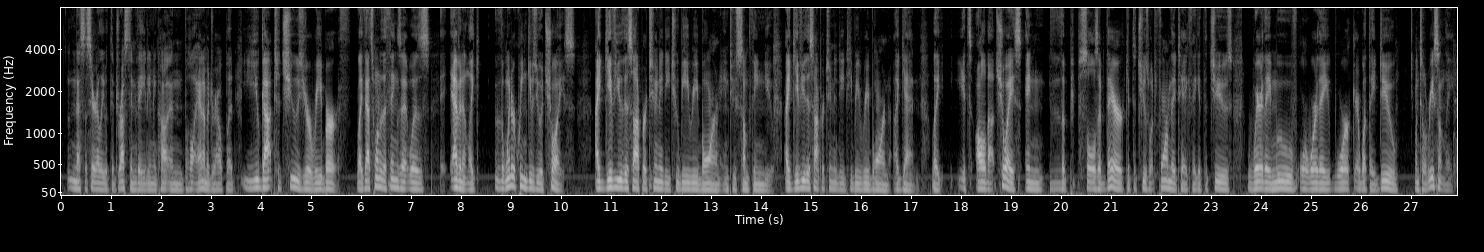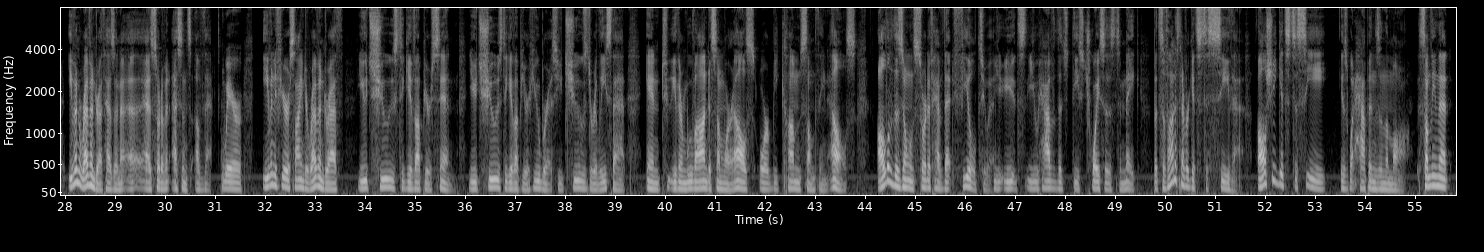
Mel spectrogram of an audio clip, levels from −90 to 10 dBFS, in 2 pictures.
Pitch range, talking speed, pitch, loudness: 95-115 Hz, 195 wpm, 105 Hz, -26 LUFS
